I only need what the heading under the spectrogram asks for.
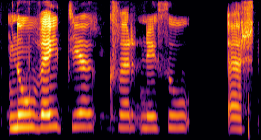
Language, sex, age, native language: Icelandic, male, 11, Icelandic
